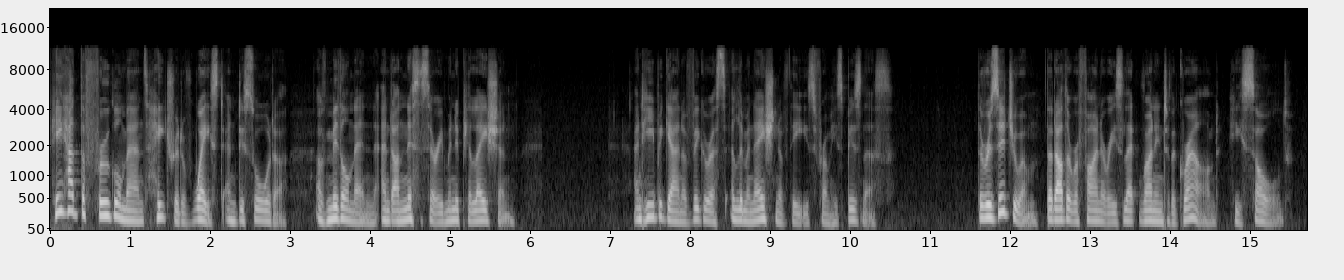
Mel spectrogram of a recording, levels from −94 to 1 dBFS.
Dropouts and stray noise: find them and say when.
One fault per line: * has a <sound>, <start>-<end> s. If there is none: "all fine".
all fine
